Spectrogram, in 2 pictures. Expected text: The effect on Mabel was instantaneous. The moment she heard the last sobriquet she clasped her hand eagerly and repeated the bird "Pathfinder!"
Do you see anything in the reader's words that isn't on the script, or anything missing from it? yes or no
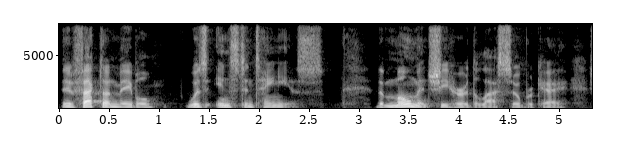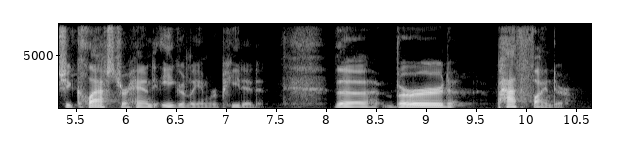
no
